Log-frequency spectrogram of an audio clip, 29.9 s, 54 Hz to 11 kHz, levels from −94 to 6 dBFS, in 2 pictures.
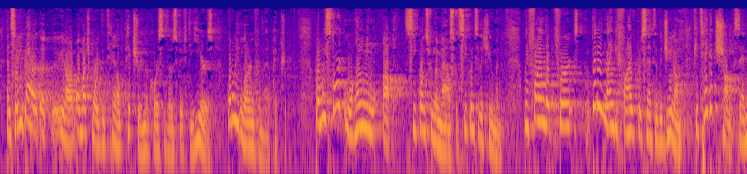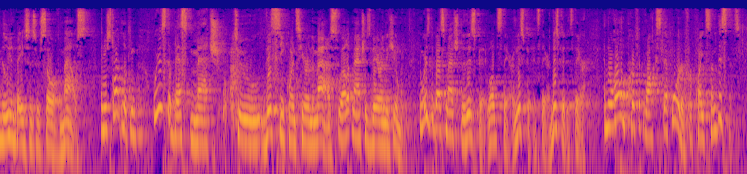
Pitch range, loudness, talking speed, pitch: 140-215 Hz, -21 LUFS, 235 wpm, 170 Hz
